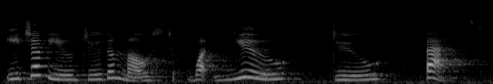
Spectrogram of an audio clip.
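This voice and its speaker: A woman voicing a gentle, wise male woodcarver who made the wooden villagers, speaking calmly and kindly in a storybook. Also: a little high, extremely slow. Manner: calm, kindly, patient.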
